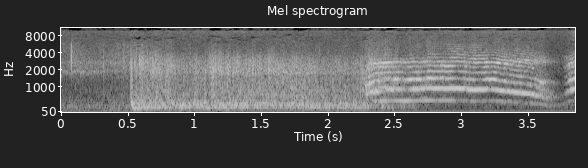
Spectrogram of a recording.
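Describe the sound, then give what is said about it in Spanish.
The cannon of the warship Huáscar fires one loud shot, a 300-pound projectile landing between the ships Esmeralda and Covadonga; its boom rolls into a long low rumble, then a high wavering whistle-like tone rises over the fading roar. “¡Ha disparado el Huáscar! ¡Proyectil de 300 libras! ¡Justo entre la Esmeralda y la Covadonga!”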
